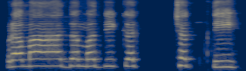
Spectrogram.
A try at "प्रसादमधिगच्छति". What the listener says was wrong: प्रसादम अधिगच्छति, उल्टा हो गया, परमादम से उल्टा हो गया। प्रसाद, प्रसादम अधिगच्छति।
